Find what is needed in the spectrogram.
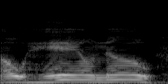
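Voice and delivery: very drawn-out "hell no"; long, slow mock refusal; emphatic refusal. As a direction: retell it as a slow, stretched refusal. Repeats refusal to friend, retold.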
